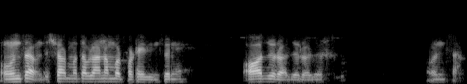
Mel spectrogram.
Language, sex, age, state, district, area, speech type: Nepali, male, 18-30, West Bengal, Kalimpong, rural, conversation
